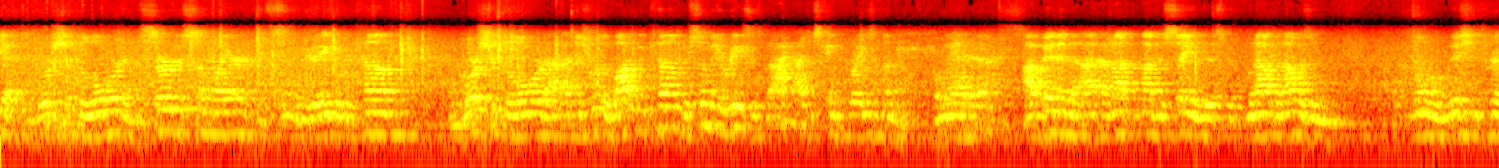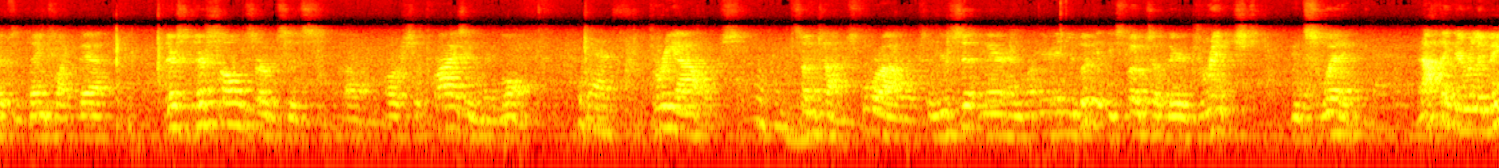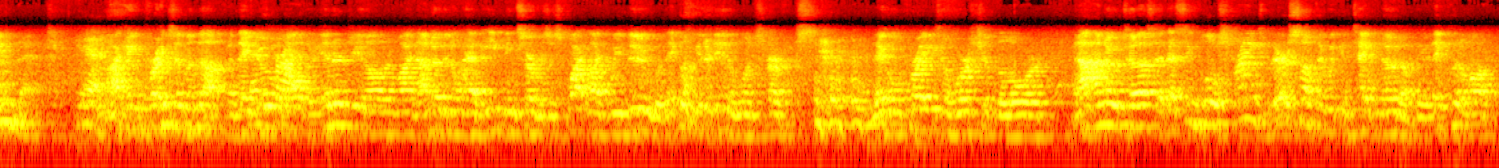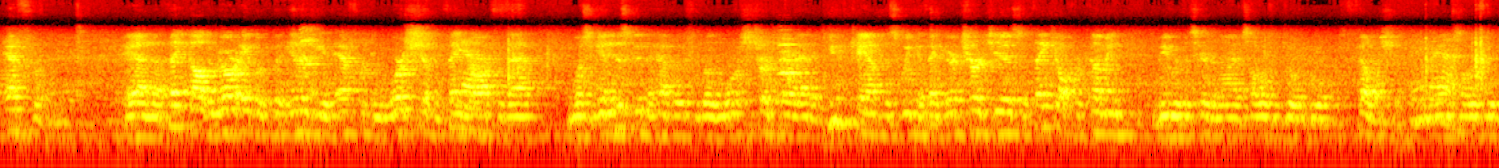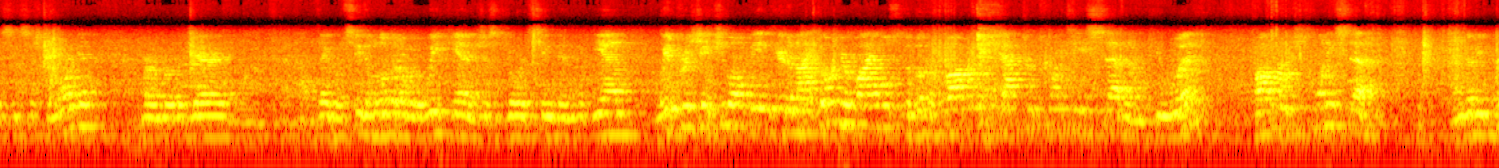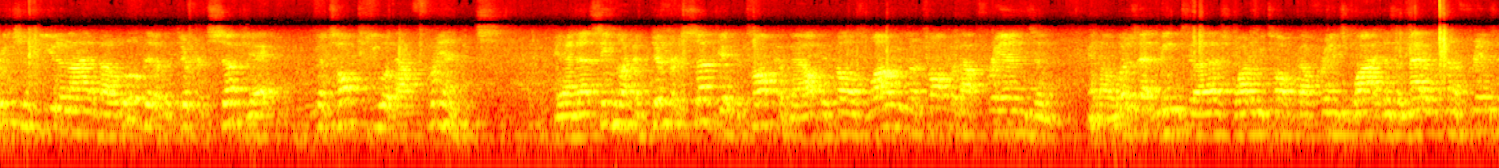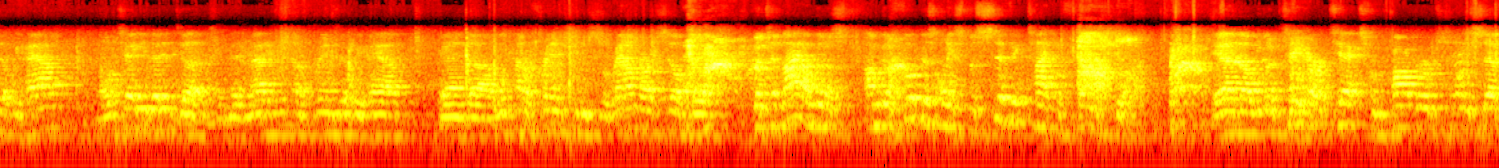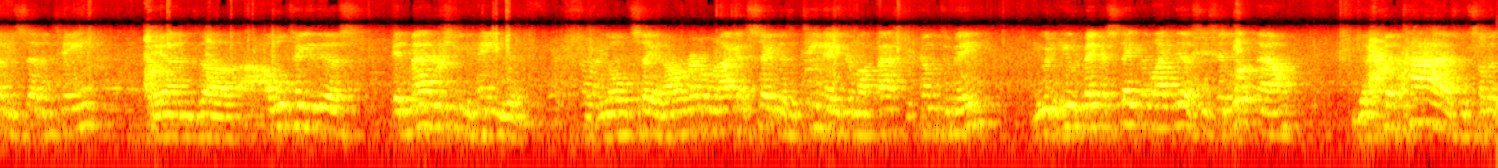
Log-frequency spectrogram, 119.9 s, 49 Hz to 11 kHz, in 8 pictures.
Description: Passage: Proverbs 27:17 Service Type: Sunday Evening %todo_render% « A leper that sang a solo Examples and Warnings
